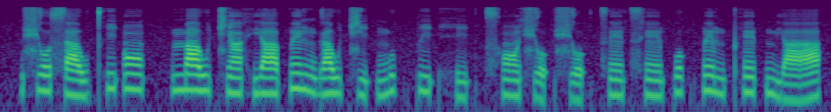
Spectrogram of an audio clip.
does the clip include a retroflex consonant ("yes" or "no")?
no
